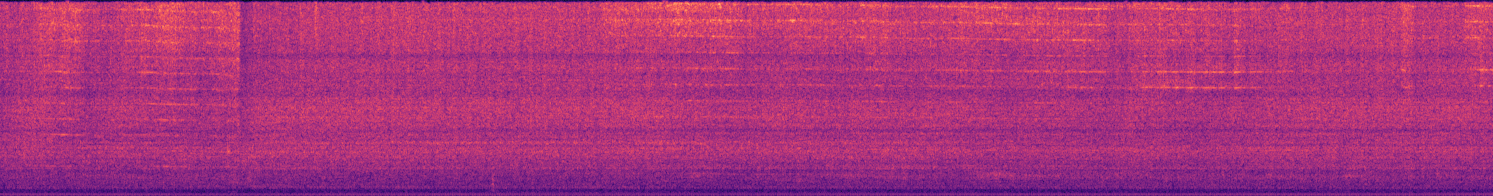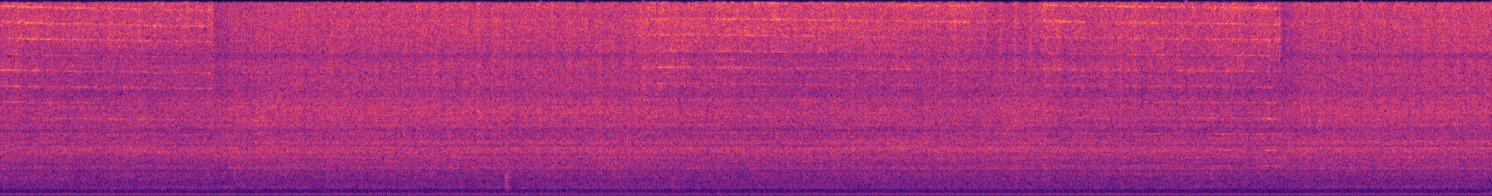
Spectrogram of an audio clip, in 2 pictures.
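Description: Band saw running steadily while its blade rips lengthwise through a teak log.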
